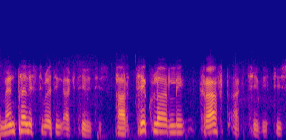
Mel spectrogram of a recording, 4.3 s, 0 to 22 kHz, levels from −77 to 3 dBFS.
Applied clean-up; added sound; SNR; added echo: none; none; none; none.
